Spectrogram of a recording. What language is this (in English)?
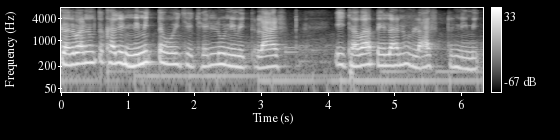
Gujarati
